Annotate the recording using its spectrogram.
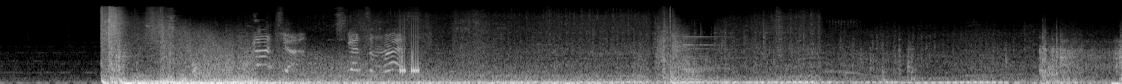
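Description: A tank engine rumbles deeply as the tank drives.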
